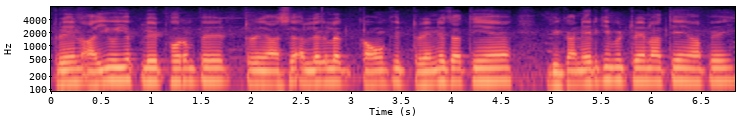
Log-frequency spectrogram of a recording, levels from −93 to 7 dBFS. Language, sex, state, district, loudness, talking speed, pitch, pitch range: Hindi, male, Rajasthan, Bikaner, -14 LUFS, 220 wpm, 150 Hz, 135-155 Hz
